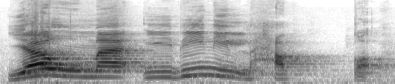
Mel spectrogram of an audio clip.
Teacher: tanwin, tak kira lah atas, bawah ke, depan ke, bertemu dengan hamzah wasal, maka tanwin tadi kita baca satu baris, kemudian tambah nun baris bawah. Maksudnya dekat sini yauma idzin ni daripada yauma idzin.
